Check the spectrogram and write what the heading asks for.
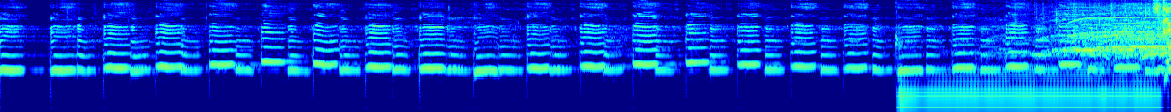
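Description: A beatbox group's voices make music by mouth: a short hummed note pulses about four times a second, and a melody over it steps higher from about two seconds in. A deep, sustained vocal bass comes in near the end.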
